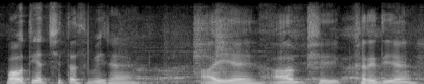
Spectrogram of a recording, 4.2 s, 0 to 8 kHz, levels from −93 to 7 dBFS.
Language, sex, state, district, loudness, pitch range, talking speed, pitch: Hindi, male, Bihar, Patna, -21 LUFS, 125-145 Hz, 140 wpm, 130 Hz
